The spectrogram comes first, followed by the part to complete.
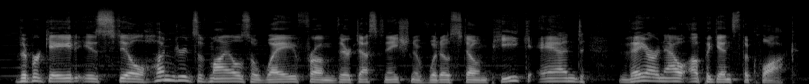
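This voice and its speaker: Over music in the background, a man talks at a medium pitch and moderate pace with lively intonation. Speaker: game master YouTuber. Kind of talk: campaign recap monologue.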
